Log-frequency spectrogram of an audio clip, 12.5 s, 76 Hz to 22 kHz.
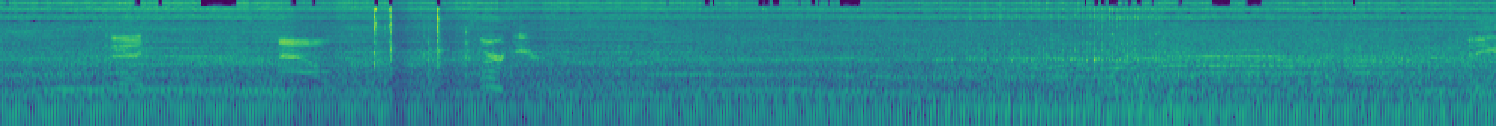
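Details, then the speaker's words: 1963 John Deere 1010 tractor, original and properly maintained, at 1,000 rpm on a backyard lap; steady low drone with a faint, even gear hum, no knocks or grinding; normal gear transmission noise. "just start to hear a little bit of transmission noise"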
